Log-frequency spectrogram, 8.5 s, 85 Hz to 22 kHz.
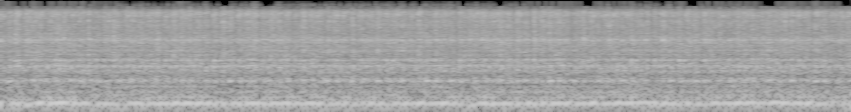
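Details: Boosted car "James Brown", new cam fitted after a 23 psi run blew a coupler off, freshly started: loud, lopey V8 idle with a hard, even chop on all cylinders, no misses. Normal cammed idle.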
